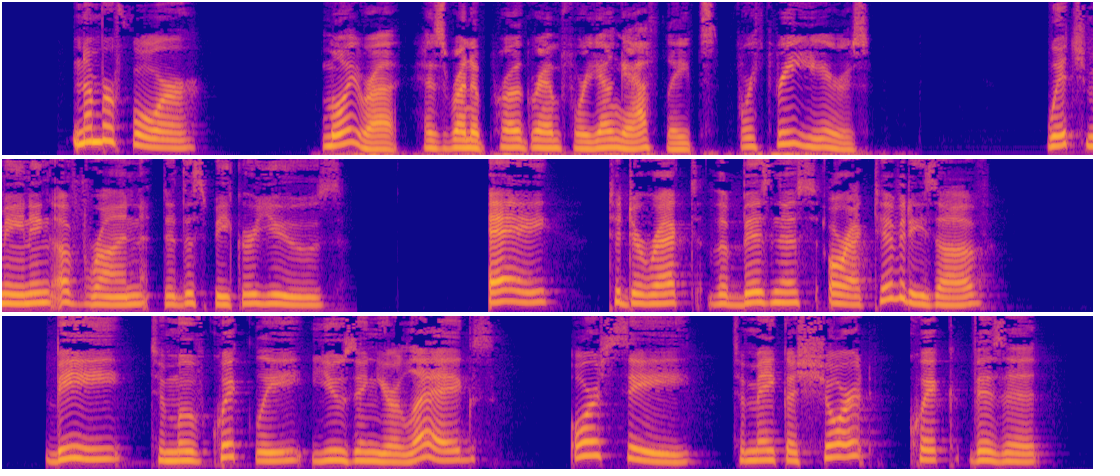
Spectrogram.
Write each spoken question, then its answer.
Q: Which meaning of run did the speaker use?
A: The answer is A, to direct the business or activities of.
